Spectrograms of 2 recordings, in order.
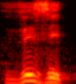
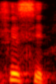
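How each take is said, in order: First: The middle consonant is a buzzing z sound. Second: The middle consonant is a hissing s sound. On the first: The speaker calls it right. "عشان وقع ما بين الاي والاي" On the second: The speaker calls it wrong. "ما بقولش"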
